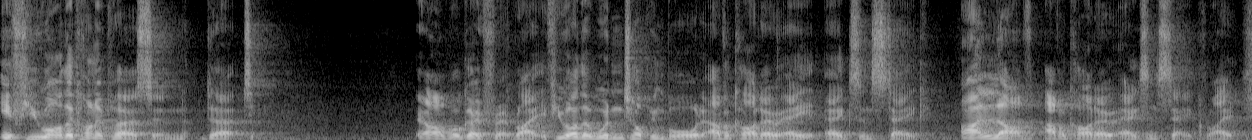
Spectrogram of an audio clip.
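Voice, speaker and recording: This man sounds animated. He talks at a moderate pace. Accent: British. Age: 30s. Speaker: former army officer and fitness influencer. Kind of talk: podcast interview. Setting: restaurant.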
